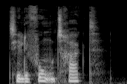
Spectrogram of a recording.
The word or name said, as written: telefontragt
